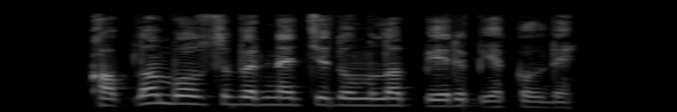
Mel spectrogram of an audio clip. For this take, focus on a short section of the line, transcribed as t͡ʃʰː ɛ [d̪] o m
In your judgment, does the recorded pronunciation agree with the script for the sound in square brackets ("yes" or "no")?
yes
